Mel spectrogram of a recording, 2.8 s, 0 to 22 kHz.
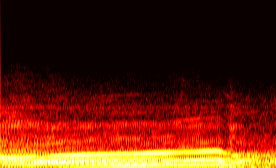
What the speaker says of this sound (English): I do not get bored with that amazing push rod supercharged V8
